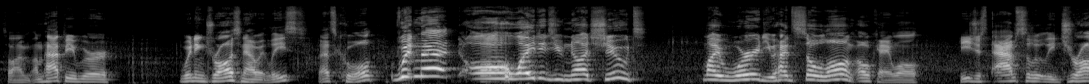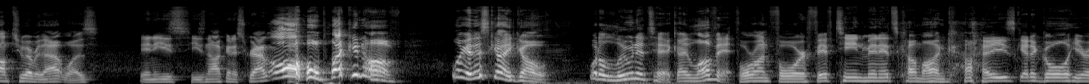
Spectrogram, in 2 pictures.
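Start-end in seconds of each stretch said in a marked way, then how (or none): 3.9-8.6 loud high cry, then slow disbelieving scolding; real frustrated shouting; exasperated yell. Real, not acted. Teammate didn't shoot. 13.6-17.7 loud high laughing shout; real excited cheering; delighted outburst. Real, not acted. Watching a big play.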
